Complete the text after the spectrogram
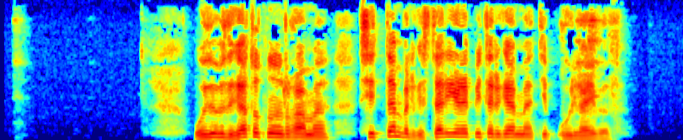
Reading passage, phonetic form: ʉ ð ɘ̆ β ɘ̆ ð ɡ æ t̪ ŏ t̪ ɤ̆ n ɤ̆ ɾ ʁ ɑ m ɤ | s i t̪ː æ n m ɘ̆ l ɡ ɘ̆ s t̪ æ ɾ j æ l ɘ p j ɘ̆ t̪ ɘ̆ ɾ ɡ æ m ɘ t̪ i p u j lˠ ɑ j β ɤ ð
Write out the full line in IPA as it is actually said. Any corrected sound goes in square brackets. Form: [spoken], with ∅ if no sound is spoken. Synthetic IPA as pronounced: ʉ ð ɘ̆ β ɘ̆ ð ɡ æ t̪ ŏ t̪ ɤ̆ n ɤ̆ ɾ ʁ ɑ m ɤ | s i t̪ː æ n [b] ɘ̆ l ɡ ɘ̆ s t̪ æ ɾ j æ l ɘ p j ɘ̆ t̪ ɘ̆ ɾ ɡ æ m ɘ t̪ i p u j lˠ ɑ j β ɤ ð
